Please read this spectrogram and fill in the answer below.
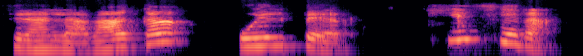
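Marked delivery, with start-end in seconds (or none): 2.1-2.8 playful teasing question. Shown as a demonstration.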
